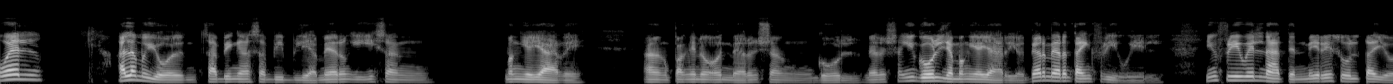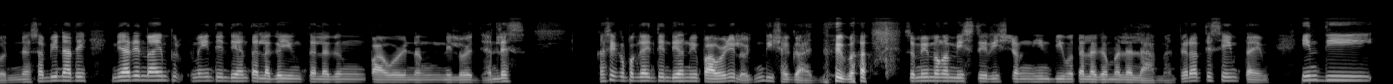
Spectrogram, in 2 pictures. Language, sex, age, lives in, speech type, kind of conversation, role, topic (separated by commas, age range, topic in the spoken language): Filipino, male, 40-44, Philippines, conversation, unstructured, none, Ano ang pinaka-hindi mo malilimutang alaala noong bata ka pa?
